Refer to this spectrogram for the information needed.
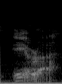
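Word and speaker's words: Éire: And that word is era, rather than air, because that's how you pronounce era in Irish, Ireland in Irish.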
